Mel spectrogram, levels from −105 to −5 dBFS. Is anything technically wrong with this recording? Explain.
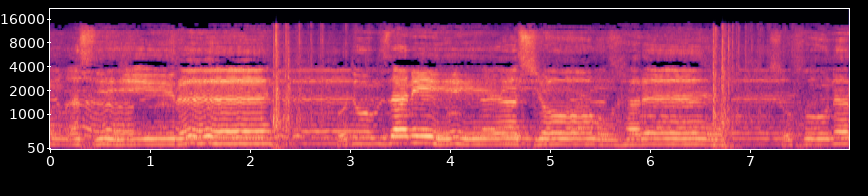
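No, nothing technically wrong can be heard in this audio.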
